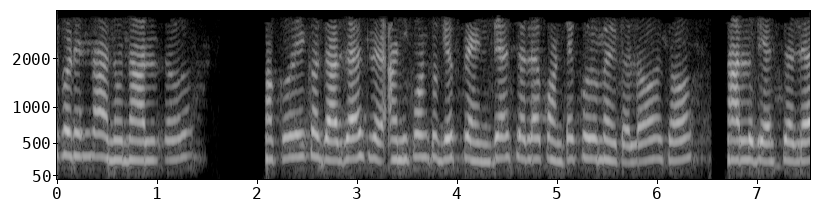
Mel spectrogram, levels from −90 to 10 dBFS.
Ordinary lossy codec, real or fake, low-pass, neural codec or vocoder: MP3, 32 kbps; fake; 3.6 kHz; vocoder, 44.1 kHz, 80 mel bands, Vocos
